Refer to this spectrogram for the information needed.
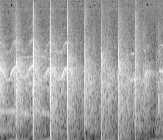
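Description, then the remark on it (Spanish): Audience applause for a guest's parents, who are asked to stand: steady, rhythmic clapping, about ten sharp claps in quick even succession, with faint high chirping tones between the beats and no voices. “así que si se pueden poner de pie, por favor, un aplauso.”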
